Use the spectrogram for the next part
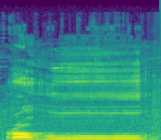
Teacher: Rohu madsilah qasira. Jadi hu-nya baca panjang dua ketukan.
